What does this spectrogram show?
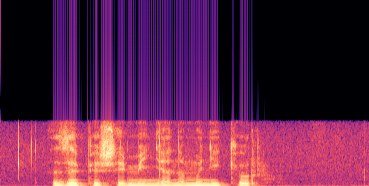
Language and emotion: Russian, neutral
